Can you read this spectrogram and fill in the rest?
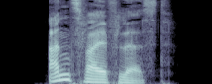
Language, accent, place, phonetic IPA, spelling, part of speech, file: German, Germany, Berlin, [ˈanˌt͡svaɪ̯fləst], anzweiflest, verb, De-anzweiflest.ogg
- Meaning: second-person singular dependent subjunctive I of anzweifeln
